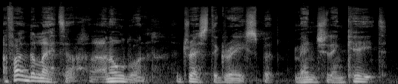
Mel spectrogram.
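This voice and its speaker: Blunt, animated colonial ghost hunter. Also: male voice, on the low side, moderate pace, slightly rough. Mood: businesslike. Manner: wry, direct, archaic phrasing. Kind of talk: dramatic game dialogue.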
